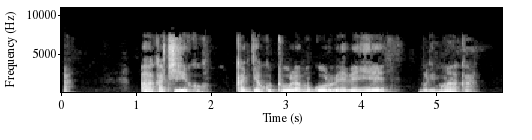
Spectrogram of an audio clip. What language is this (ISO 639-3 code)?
lug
